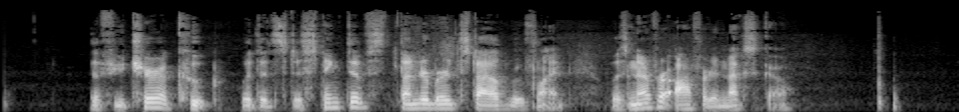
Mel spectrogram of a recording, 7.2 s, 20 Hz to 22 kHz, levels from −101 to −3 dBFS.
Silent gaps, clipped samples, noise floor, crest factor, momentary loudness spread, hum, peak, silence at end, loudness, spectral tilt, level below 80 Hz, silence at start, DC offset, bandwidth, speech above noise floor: none; under 0.1%; -75 dBFS; 24 dB; 19 LU; none; 0 dBFS; 0.45 s; -23 LUFS; -4.5 dB/octave; -62 dBFS; 0.7 s; under 0.1%; 15.5 kHz; 52 dB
